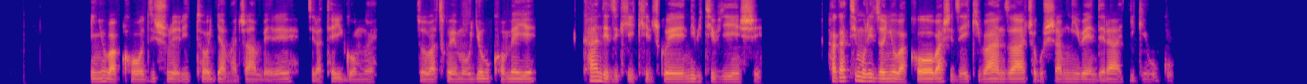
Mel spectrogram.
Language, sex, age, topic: Rundi, male, 25-35, education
